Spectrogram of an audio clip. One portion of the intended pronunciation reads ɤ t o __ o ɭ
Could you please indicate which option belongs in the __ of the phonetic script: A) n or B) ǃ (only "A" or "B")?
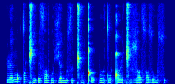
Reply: B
